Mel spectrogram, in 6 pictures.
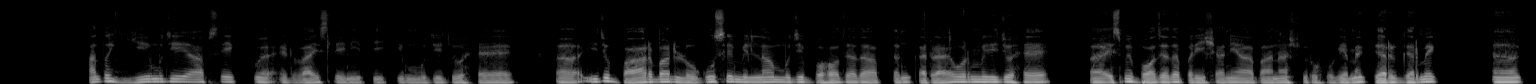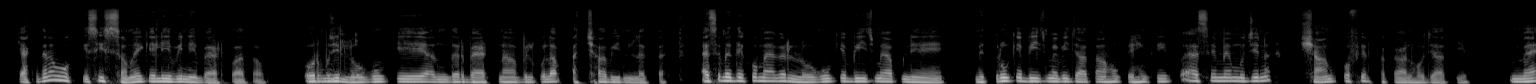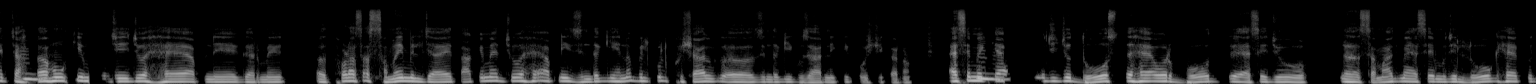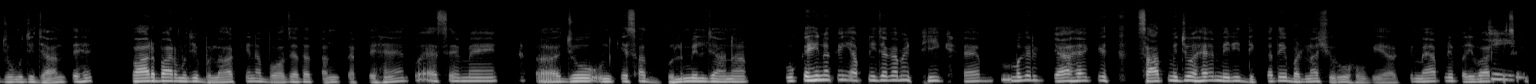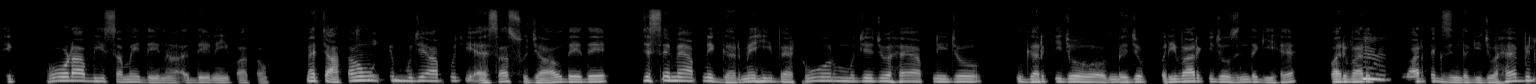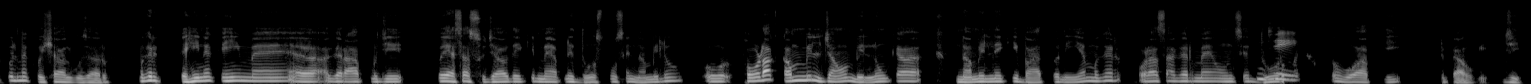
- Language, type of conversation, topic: Hindi, advice, मुझे दोस्तों से बार-बार मिलने पर सामाजिक थकान क्यों होती है?
- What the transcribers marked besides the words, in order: in English: "एडवाइस"; other background noise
